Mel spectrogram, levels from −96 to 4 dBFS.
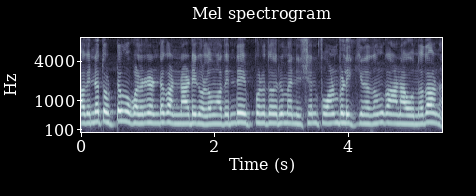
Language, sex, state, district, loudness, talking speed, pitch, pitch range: Malayalam, male, Kerala, Kasaragod, -15 LUFS, 135 wpm, 255 Hz, 245-265 Hz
